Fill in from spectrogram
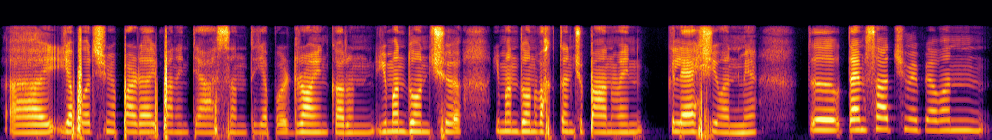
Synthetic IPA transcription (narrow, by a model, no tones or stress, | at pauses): jɐpoɾt͡ʃʰimepɐɽɐipɐnɨnʲt̪ʲiɦaːsɐnt̪ɨjɐpoɾɖɾaːjiŋɡkɐɾunjimɐnd̪oːnt͡ʃʰujimɐnd̪oːnʋɐk̚ʰt̪ɐnt͡ʃʰupaːnʋɐn | klɛːʃiʋɐnme | t̪ɨt̪ɐmsaːt̪̚t͡ʃʰimepʲɐʋɐn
